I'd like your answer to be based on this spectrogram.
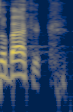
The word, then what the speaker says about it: Habakkuk: People call him Habakkuk. People say Habakkuk. The correct pronunciation is Habakkuk. How do you know that? Because I'm holding the microphone.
